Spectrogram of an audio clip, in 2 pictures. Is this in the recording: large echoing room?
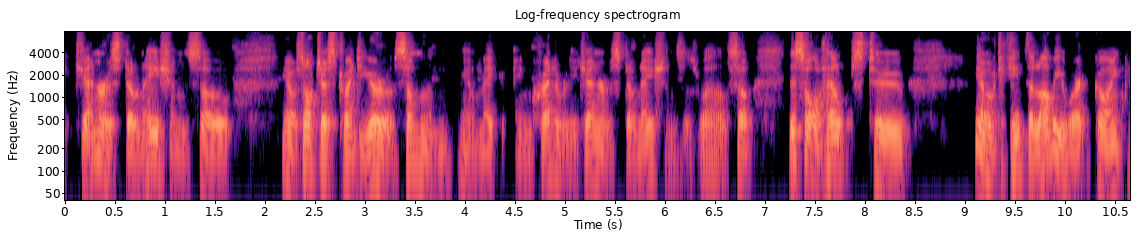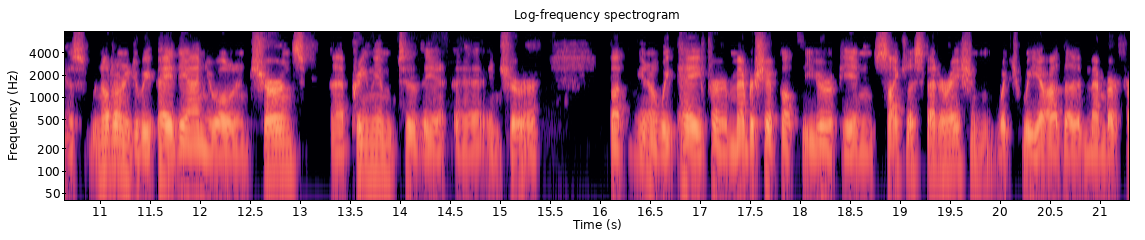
no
